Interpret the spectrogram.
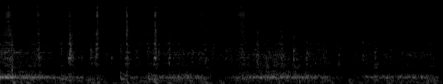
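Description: Faint, repeated low cooing of a bird, with a few light clicks as the oil pan drain plug is started back in by hand.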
